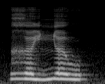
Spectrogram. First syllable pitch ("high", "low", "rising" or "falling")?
low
